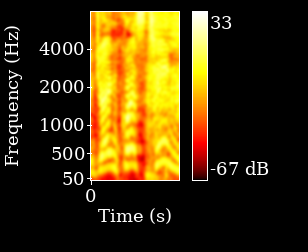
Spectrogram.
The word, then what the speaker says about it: Dragon Quest X: x version 5.5 and version 6 coming this year pronounced 10. pardon me dragon quest 10 versus sorry it's not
